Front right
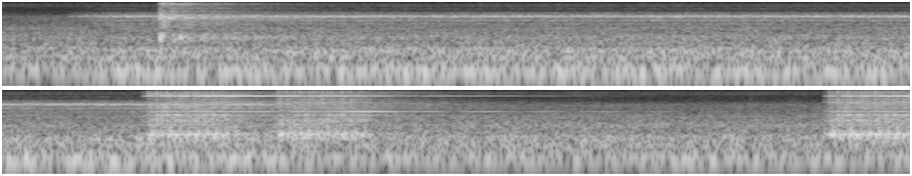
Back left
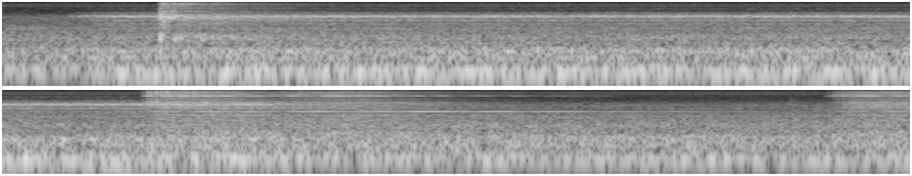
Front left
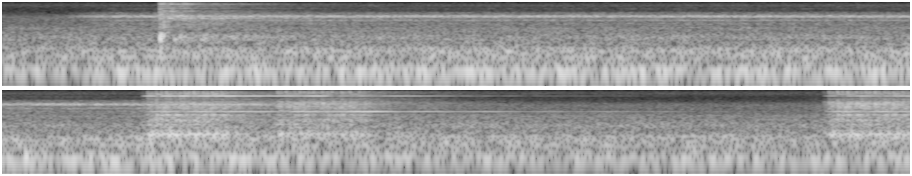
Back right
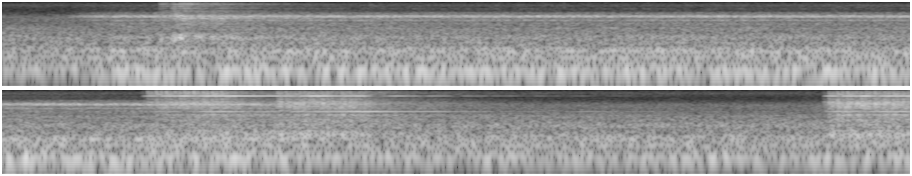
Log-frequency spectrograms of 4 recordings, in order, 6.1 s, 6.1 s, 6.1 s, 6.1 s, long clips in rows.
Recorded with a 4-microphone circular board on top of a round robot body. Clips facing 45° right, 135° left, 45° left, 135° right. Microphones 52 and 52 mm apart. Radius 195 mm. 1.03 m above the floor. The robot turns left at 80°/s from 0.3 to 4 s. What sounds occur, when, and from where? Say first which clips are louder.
0.5 s breaking glass: front right 1 dB, front left 5 dB; 40° left, 1.8 m; by 0.7 s 30° left, 1.8 m
3.5 s a phone ringing: front right 8 dB, front left 6 dB; 10° left, 0.7 m; by 6.1 s 30° right, 0.7 m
